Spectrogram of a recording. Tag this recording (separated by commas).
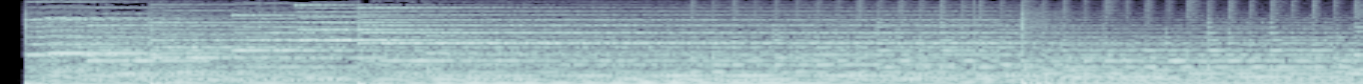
Background music, Music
